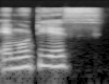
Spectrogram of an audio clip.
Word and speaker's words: mots: MOTS, we pronounce it as mot.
